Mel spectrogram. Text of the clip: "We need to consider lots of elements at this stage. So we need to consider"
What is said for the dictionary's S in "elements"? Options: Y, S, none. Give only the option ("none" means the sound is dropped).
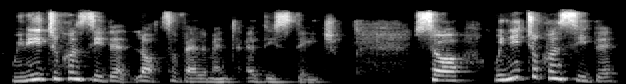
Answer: none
